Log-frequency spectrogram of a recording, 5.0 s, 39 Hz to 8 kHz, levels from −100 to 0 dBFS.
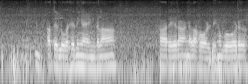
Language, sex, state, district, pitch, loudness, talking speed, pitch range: Punjabi, male, Punjab, Fazilka, 115 Hz, -14 LUFS, 120 wpm, 110-120 Hz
